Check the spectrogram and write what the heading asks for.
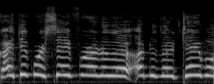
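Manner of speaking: high, quick whiny protest. Retold or imitated. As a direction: whine it like a scared kid. Acting out family protesting.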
